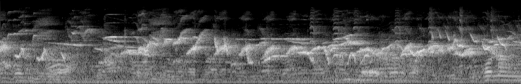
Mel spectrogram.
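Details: White-rumped shama song: a dense, unbroken stream of varied whistles, slurred glides and rapid warbled trills, mostly mid-to-high pitched, over a steady low electrical hum.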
